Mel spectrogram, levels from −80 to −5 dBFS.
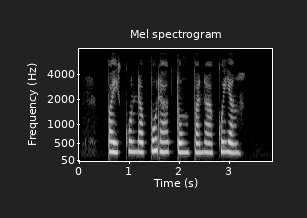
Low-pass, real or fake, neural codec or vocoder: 7.2 kHz; real; none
